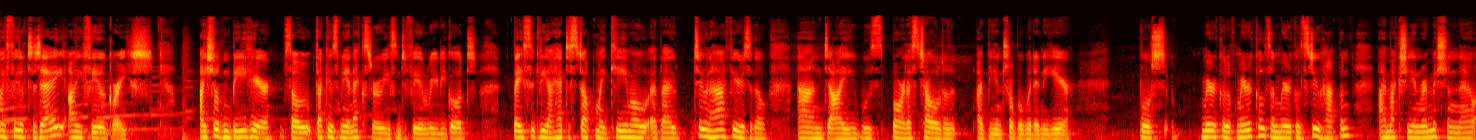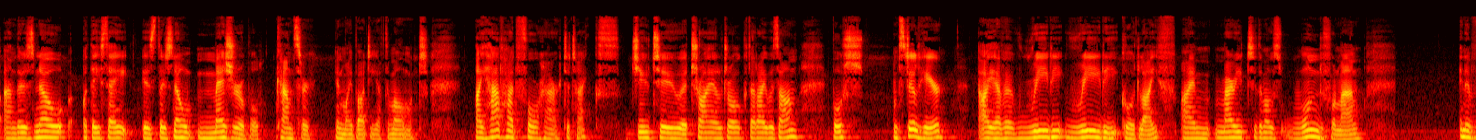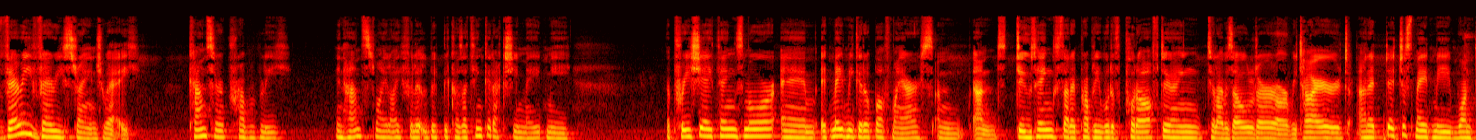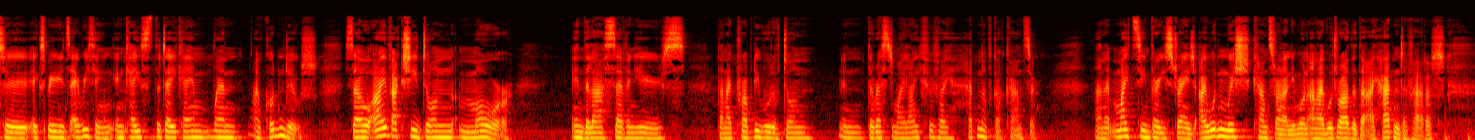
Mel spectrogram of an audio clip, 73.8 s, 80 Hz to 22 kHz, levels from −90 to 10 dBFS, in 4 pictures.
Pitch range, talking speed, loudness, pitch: 145-170 Hz, 190 wpm, -24 LUFS, 160 Hz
